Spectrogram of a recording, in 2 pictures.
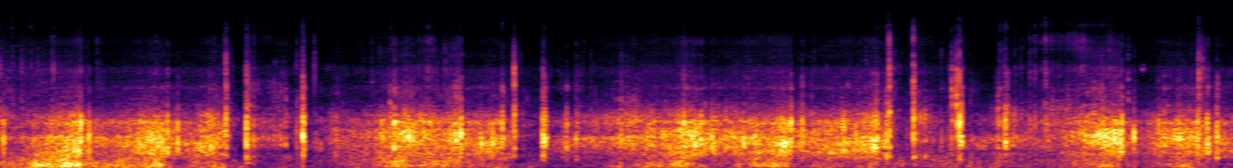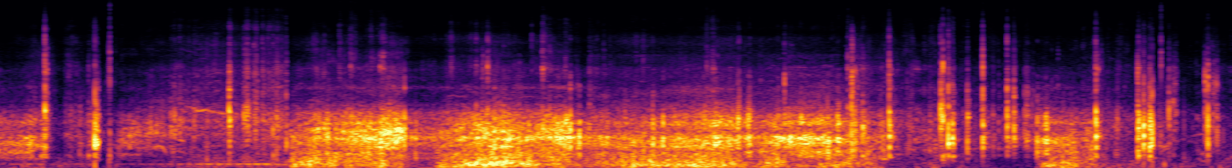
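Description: Skateboard wheels rolling on a smooth concrete bowl, a steady rolling noise that swells and fades in waves as the rider carves up and down the walls. Many sharp clacks of the board and trucks cut through it.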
